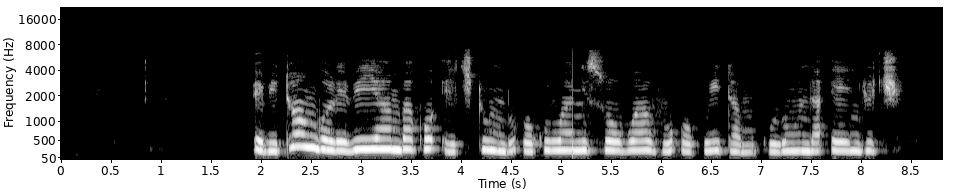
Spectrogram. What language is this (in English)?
Ganda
